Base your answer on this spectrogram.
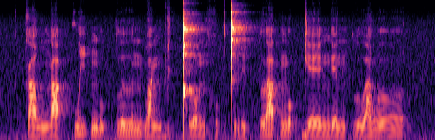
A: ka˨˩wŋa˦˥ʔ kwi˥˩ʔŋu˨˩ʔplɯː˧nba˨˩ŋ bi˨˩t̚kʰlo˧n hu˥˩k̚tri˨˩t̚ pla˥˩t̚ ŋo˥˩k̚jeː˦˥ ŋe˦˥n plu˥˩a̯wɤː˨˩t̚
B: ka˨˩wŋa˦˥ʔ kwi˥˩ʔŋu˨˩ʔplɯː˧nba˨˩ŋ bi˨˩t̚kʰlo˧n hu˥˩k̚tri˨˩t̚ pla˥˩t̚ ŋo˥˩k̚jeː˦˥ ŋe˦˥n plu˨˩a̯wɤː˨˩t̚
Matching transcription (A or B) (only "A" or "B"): B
